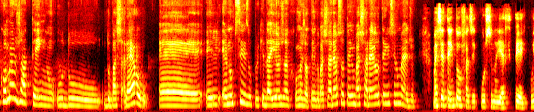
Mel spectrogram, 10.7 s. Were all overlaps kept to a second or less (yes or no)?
yes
